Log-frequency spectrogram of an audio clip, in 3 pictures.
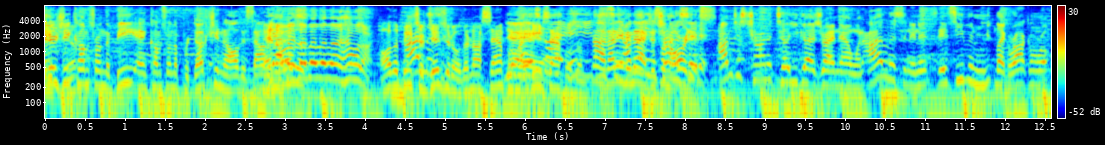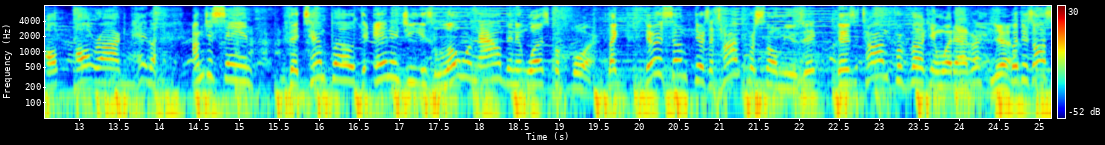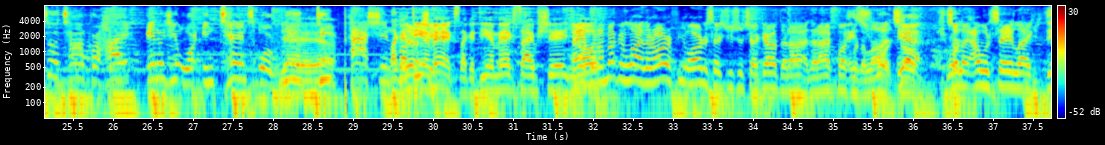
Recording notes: the Santa Monica Car Show recorded live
